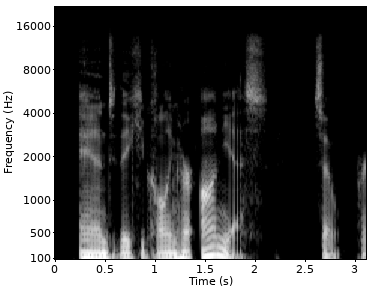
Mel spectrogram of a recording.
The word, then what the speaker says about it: Agnès: And uh in that game her name is is spelled A G N E S. So, I you know, just reading it, I thought it was Agnes.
